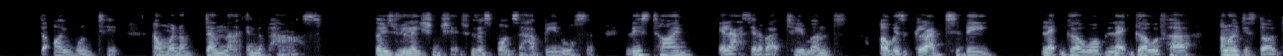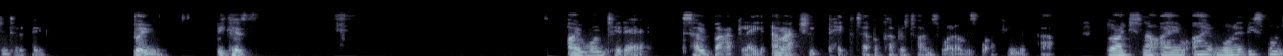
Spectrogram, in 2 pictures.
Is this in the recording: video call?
yes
